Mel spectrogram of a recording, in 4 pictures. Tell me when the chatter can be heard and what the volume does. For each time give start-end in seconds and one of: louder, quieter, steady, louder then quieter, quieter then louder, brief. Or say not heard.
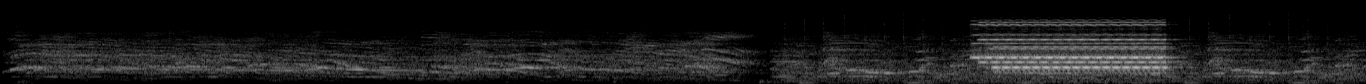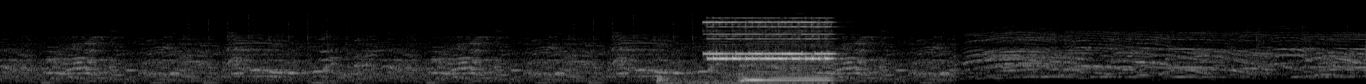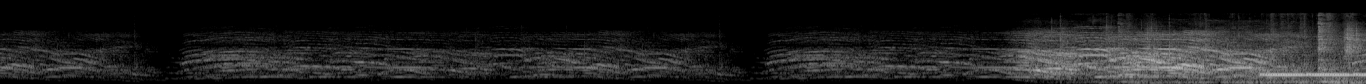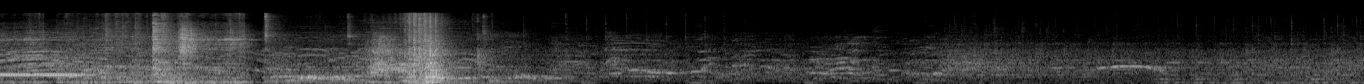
0.0-54.5 louder then quieter.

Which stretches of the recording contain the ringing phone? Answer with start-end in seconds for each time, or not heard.
9.7-11.7, 20.2-22.1, 39.9-41.9.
